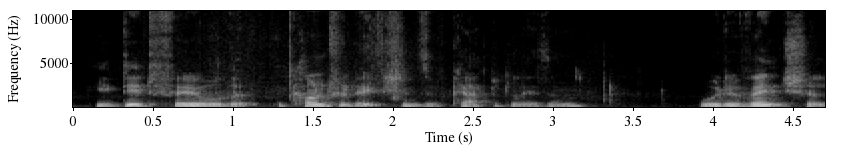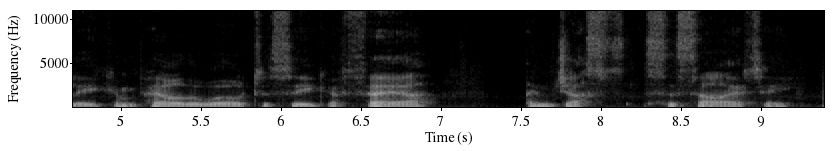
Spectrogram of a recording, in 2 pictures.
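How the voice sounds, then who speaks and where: Speaking fairly slowly with an English accent, a man uses a medium pitch, a dark, mellow tone and fairly even intonation. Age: 60s. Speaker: channel host. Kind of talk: scripted introduction. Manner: formal.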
